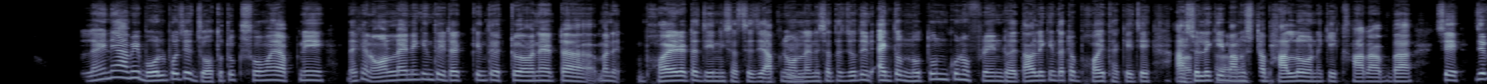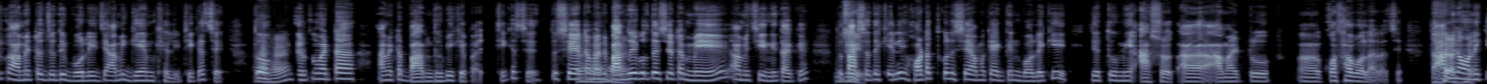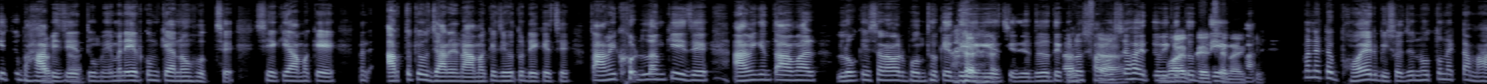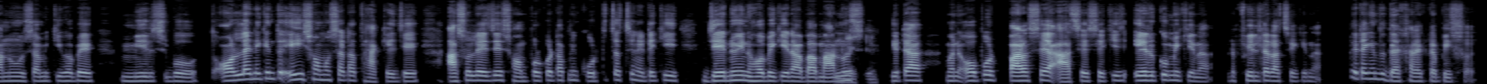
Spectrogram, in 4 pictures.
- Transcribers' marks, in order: "একটু" said as "এট্টু"; "একটা" said as "এট্টা"; "একটা" said as "অ্যাটা"; "একটা" said as "অ্যাটা"; chuckle; laughing while speaking: "আমি করলাম কি?"; chuckle; laughing while speaking: "বন্ধুকে দিয়ে গিয়েছি, যে যদি কোনো সমস্যা হয় তুমি কিন্তু দেখবা"; "মিশবো" said as "মিলশবো"; "একটা" said as "অ্যাটা"
- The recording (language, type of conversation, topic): Bengali, podcast, মানুষের সঙ্গে সম্পর্ক ভালো করার আপনার কৌশল কী?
